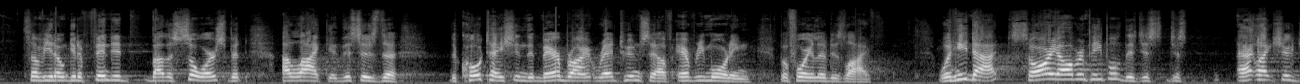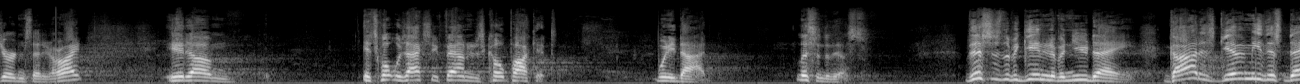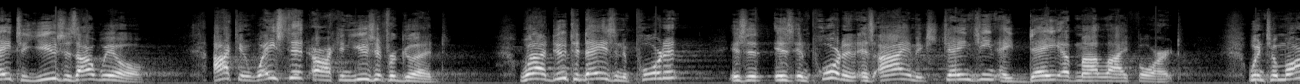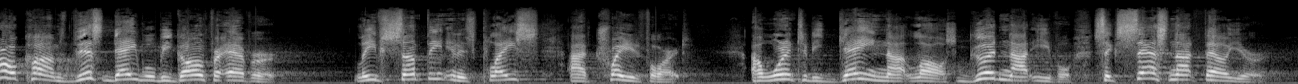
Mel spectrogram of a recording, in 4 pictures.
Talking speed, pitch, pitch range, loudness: 170 wpm, 190 Hz, 165-230 Hz, -13 LUFS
